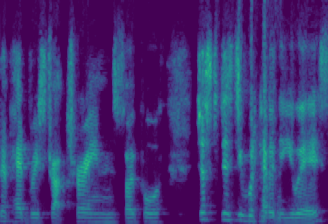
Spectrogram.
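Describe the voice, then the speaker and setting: A woman speaks with a New Zealand accent. Her tone is bright and sharp, with ordinary pitch variation. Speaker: workshop participant. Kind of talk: interactive webinar discussion. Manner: halting. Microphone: choppy connection.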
